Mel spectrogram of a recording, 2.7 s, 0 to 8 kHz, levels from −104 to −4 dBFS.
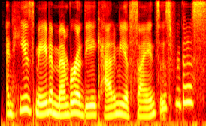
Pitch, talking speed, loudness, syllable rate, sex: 215 Hz, 285 wpm, -17 LUFS, 7.0 syllables/s, female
